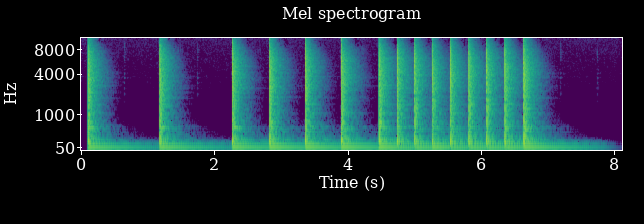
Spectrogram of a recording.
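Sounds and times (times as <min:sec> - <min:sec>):
floor tom drum: 0:00.1 - 0:07.1.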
